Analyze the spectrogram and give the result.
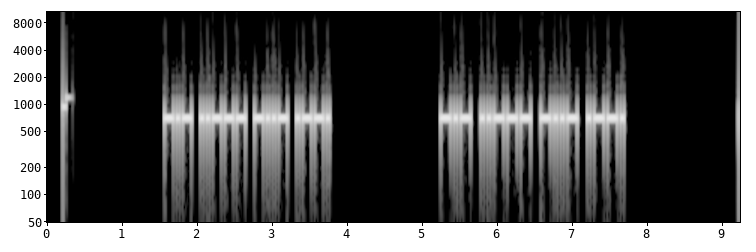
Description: Morse code, heard as a keyed tone, about 28 wpm, 700 Hz. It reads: K2XP K2XP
